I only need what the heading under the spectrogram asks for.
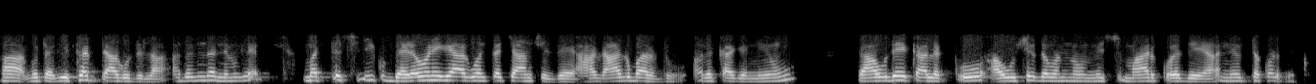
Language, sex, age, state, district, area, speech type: Kannada, male, 60+, Karnataka, Uttara Kannada, rural, conversation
